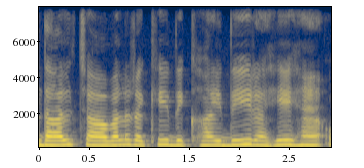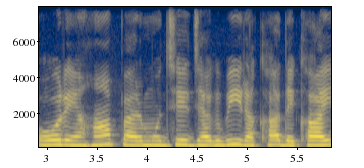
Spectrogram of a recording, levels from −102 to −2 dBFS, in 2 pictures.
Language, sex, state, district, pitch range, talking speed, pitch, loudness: Hindi, female, Chhattisgarh, Jashpur, 235-255 Hz, 155 wpm, 245 Hz, -16 LUFS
